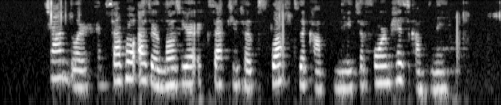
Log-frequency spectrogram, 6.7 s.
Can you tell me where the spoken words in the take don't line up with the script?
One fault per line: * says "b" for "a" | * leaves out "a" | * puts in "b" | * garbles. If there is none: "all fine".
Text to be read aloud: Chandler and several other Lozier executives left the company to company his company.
* says "form" for "company"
